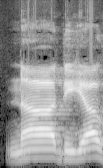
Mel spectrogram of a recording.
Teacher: فلیدع، فلیدع نادیہ، الف مدہ، الف ہمیشہ مدہ ہوتا ہے، الف سے پہلے ہمیشہ زبر ہوتا ہے، الف مدہ کو ایک الف کے برابر کھینچ کر پڑھیں گے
